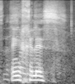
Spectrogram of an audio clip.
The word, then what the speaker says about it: Los Angeles: Euh, moi, la dernière fois que j'ai dit Los Angeles, on m'a engueulé parce que c'est c'est pas la ville, mais c'est les anges. Et du coup, il faut faire la prononciation espagnole. Los Angeles.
